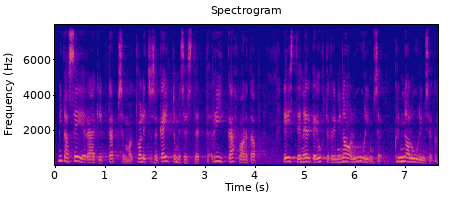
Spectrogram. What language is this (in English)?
Estonian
